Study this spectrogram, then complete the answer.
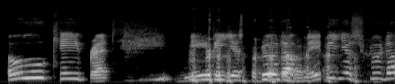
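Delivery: high, drawn-out inner voice; mock self-reproach. Brent realizing his mistake, comic self-reproach. Retells his embarrassed thought to himself.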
